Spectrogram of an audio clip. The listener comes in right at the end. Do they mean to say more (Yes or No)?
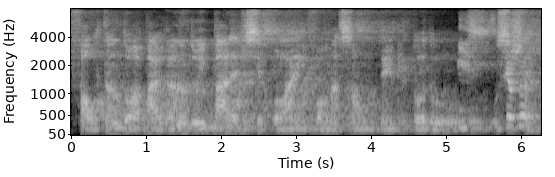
Yes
